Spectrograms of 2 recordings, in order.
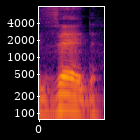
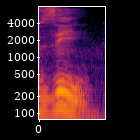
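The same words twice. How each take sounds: First: The letter is said the British way, zed. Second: The letter is said the American way, zee.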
